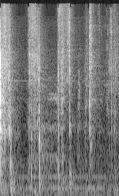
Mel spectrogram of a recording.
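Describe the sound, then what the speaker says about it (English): Tarot cards are shuffled by hand in a quiet room, a series of soft, quick riffling swishes and taps in an irregular rhythm, faint and close. "I'm doing a lot of shuffling for you Sagittarius"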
